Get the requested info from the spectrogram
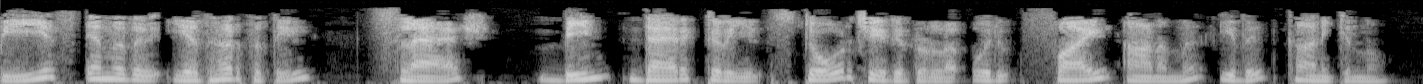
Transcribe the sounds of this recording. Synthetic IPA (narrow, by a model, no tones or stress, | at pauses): piese̞nːɐðɨjet̪ʰaːrt̪ʰɐt̪ːil | slaːʂ | binɖɐjɾɐk̚ʈtɐrijilsto̞ːrt͡ɕe̞jt̪iʈːuɭːɐʔo̞ɾufɐjlaːɳe̞nːɨiðɨkaːɳikʲːunːu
